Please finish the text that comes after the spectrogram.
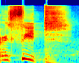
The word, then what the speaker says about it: receipt: It's a receipt. What is silent? P is silent.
